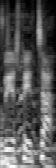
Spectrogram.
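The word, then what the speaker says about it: Despechá: Despecha. – Despecha. Perché deve avere l'accento finale?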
